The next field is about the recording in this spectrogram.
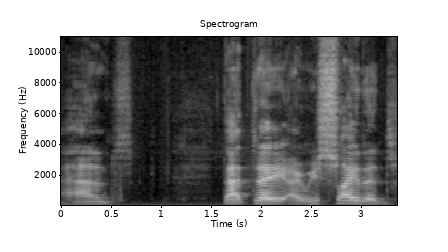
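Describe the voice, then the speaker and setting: An elderly Irish man with a fairly high voice speaks slowly and with care. He tells stories in an unhurried way, then recites verse with swelling emphasis. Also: vocal fry, smooth. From Ireland. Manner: measured storyteller who declaims verse with swelling emphasis. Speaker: guest, retired merchant mariner and poet. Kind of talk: unhurried storytelling and poetry recitation.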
